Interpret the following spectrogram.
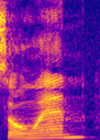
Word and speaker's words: Samhain: as a holiday that looks like Samhain but it's pronounced so in and it means summer's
